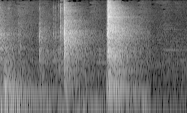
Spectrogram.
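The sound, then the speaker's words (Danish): The door of a very small toilet slams shut: a lighter knock followed moments later by a louder, sharp bang, with a faint low hum in the background and no talking. “Det første, jeg siger, da døren smækker, er, at jeg ikke vil have sex med ham.”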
